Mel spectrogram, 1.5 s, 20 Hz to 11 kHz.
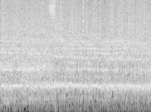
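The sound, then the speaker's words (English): A large football stadium crowd of an estimated 30,000 people roars and cheers in a steady, dense wash of voices that stays loud and unbroken throughout, with no single speaker standing out. “I don't know what crowds are here today.”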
